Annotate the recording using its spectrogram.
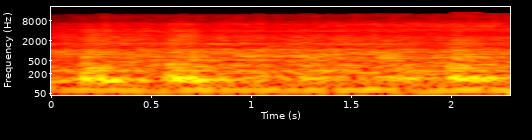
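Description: A vehicle engine idling with a steady low hum, under faint distant voices.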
